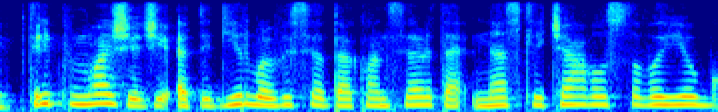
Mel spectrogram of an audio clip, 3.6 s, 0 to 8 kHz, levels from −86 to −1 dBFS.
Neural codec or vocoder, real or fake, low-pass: codec, 16 kHz in and 24 kHz out, 0.6 kbps, FocalCodec, streaming, 2048 codes; fake; 7.2 kHz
